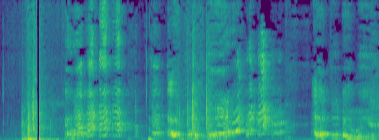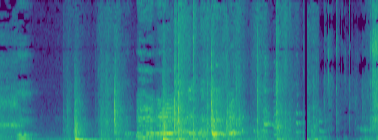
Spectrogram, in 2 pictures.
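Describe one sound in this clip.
A baby laughs and squeals with delight close by.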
